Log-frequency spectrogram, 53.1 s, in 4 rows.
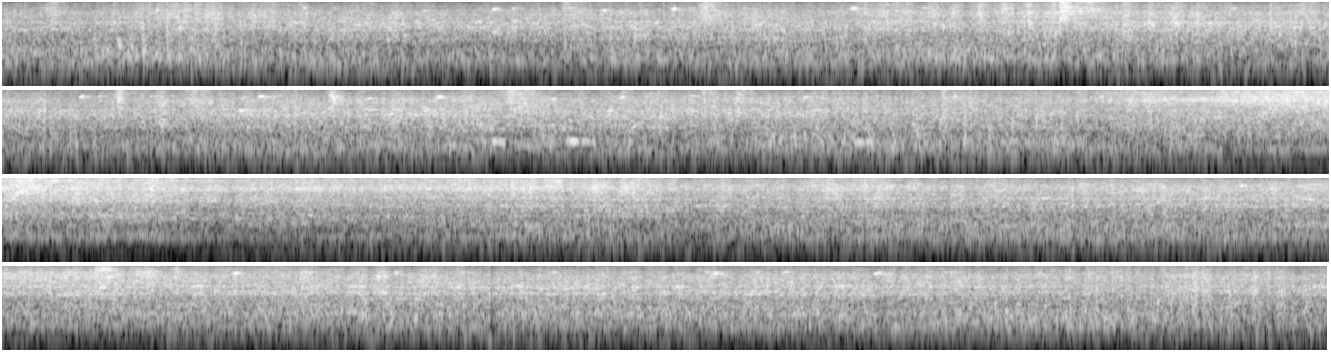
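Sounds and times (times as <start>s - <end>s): train wheels rumbling on rail: 0.0s - 53.0s
wheel squeal: 48.4s - 48.8s.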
